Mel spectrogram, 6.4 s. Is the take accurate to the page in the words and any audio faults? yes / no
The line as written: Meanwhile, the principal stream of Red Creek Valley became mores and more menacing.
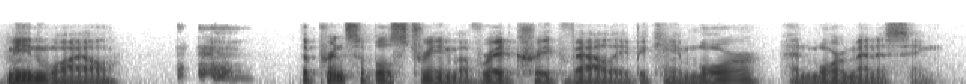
no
